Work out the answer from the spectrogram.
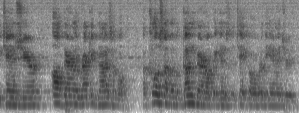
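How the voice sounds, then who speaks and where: A man reading stage directions and explaining an opera to an audience as narrator of a table read. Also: on the high side. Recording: very echoey room, distant mic, music.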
